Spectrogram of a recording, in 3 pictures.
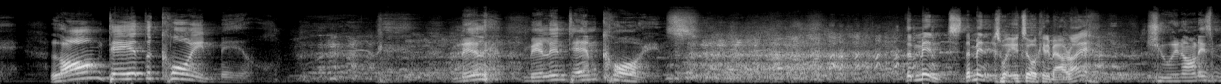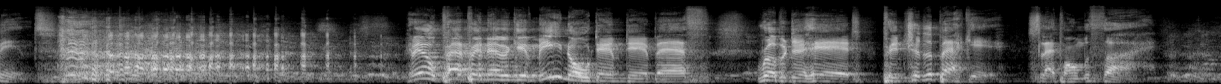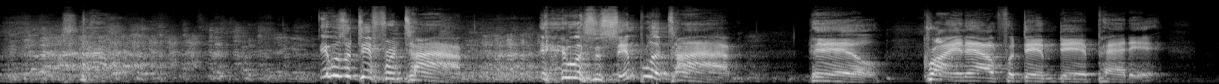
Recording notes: at the Leicester Comedy Festival for a kettle-themed show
